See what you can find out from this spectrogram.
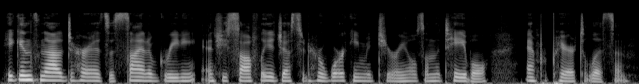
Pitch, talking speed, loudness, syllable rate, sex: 165 Hz, 215 wpm, -22 LUFS, 6.2 syllables/s, female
